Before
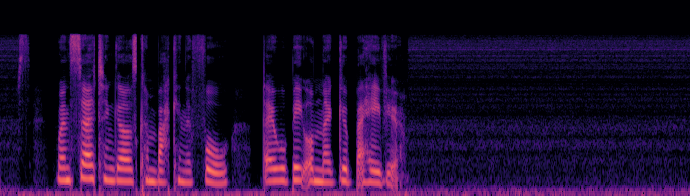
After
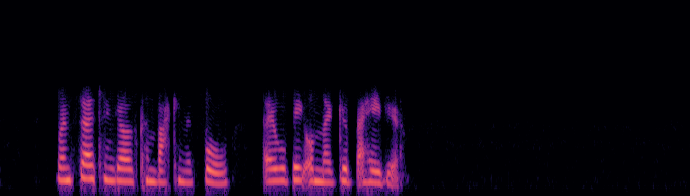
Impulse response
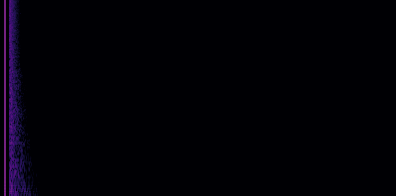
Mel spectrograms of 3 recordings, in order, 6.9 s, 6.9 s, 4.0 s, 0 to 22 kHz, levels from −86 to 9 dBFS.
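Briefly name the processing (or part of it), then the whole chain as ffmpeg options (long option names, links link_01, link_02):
mobile call with aggressive noise cancelling: -af "highpass=frequency=130:width=0.5412,highpass=frequency=130:width=1.3066,afftdn=noise_reduction=14:noise_floor=-39" -ar 8000 -c:a libopencore_amrnb -b:a 7950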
